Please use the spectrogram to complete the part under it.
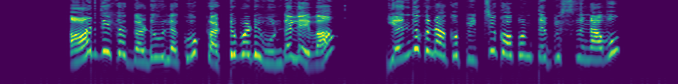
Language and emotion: Telugu, angry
